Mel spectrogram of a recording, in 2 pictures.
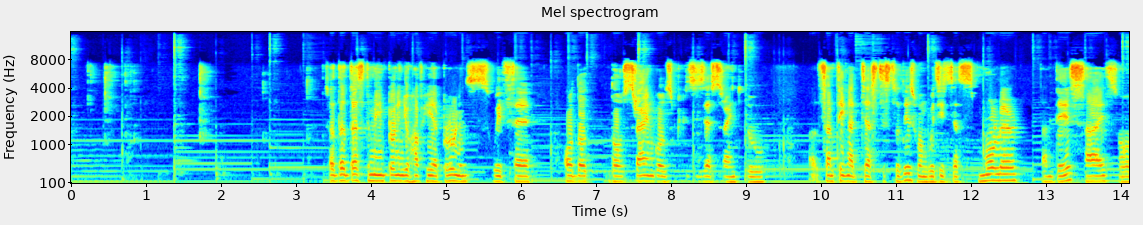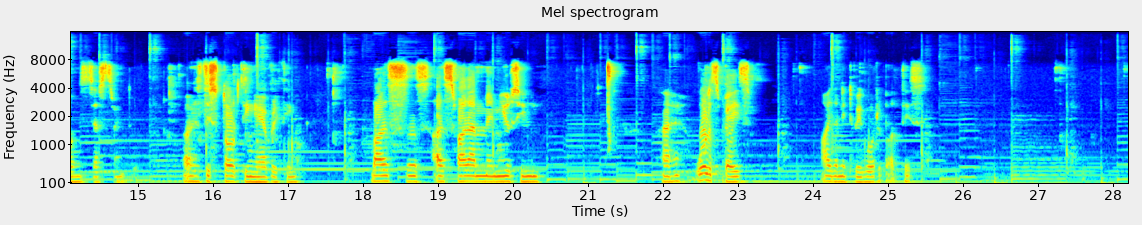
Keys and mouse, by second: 10.7-11.8 right drag, 22.5-24.6 drag.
